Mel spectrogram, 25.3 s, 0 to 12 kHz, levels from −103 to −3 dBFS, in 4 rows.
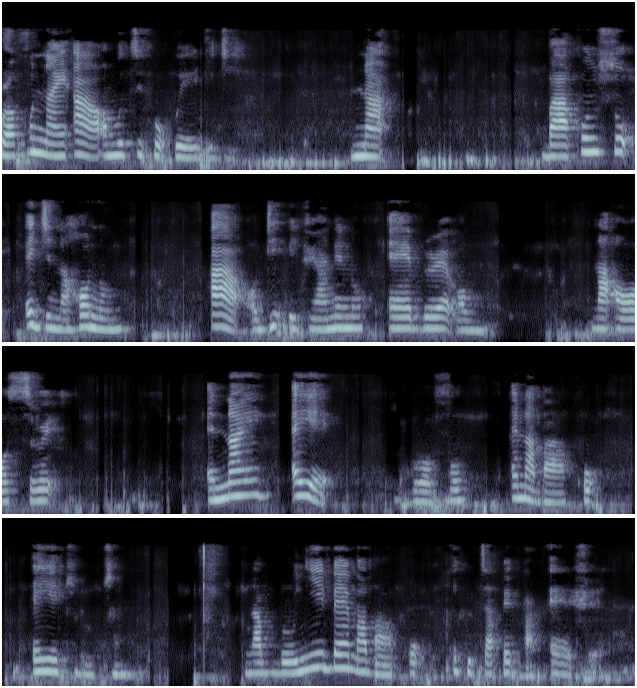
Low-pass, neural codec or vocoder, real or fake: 7.2 kHz; codec, 16 kHz, 4 kbps, X-Codec, WavLM features, trained on Multilingual LibriSpeech; fake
